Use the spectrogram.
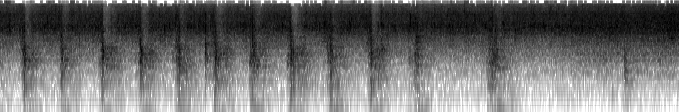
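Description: A knife chops repeatedly through tough cooked bacon on a board, sharp regular knocks roughly twice a second over a constant background sizzle from the pan, close and loud with no speech.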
